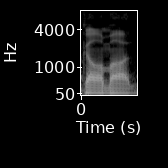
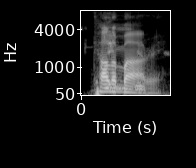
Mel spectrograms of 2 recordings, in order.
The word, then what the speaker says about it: calamari: There's no G. Calamari. There's no G. There's no D in it.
